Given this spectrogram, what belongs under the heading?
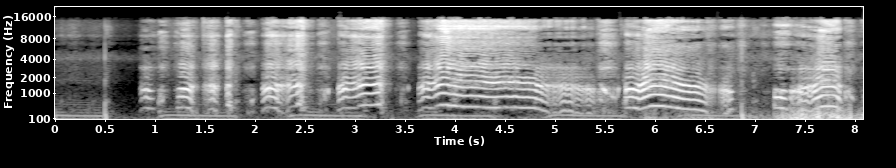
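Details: Day-7 newborn crying at a weigh-in: repeated rising and falling wails with short breaks for breath, over a low steady room hum.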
